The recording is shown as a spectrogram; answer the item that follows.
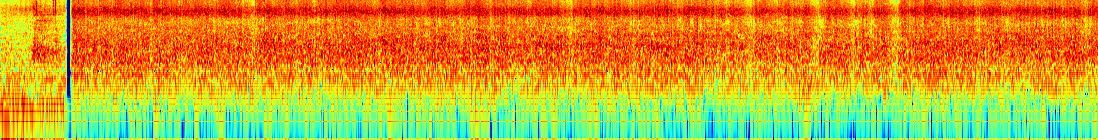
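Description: Continuous dense crackling of a long string of firecrackers, a loud even rattle with no break. It starts abruptly about a second in, replacing procession music.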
